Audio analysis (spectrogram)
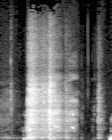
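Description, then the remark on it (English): A person imitates heavy, menacing breathing: one long, raspy, wheezing exhale lasting about a second, followed by a shorter breathy puff and a low grunt. “So after our heavy breathing, that was something very like that.”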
